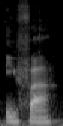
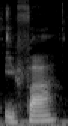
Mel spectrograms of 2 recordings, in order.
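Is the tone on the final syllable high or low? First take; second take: low; high. First: The final syllable has a low tone. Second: The final syllable has a high tone. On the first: A free gift or unexpected blessing. "on a downtone on the A" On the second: The voice of God. "uptone on the A"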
